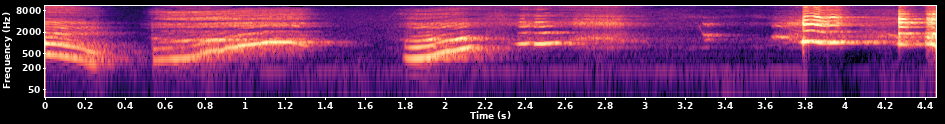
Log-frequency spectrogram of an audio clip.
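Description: A young woman whimpering and wailing, in a string of drawn-out cries that rise and fall in pitch, with a short, high cry near the end. She is upset at having her split ends cut.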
